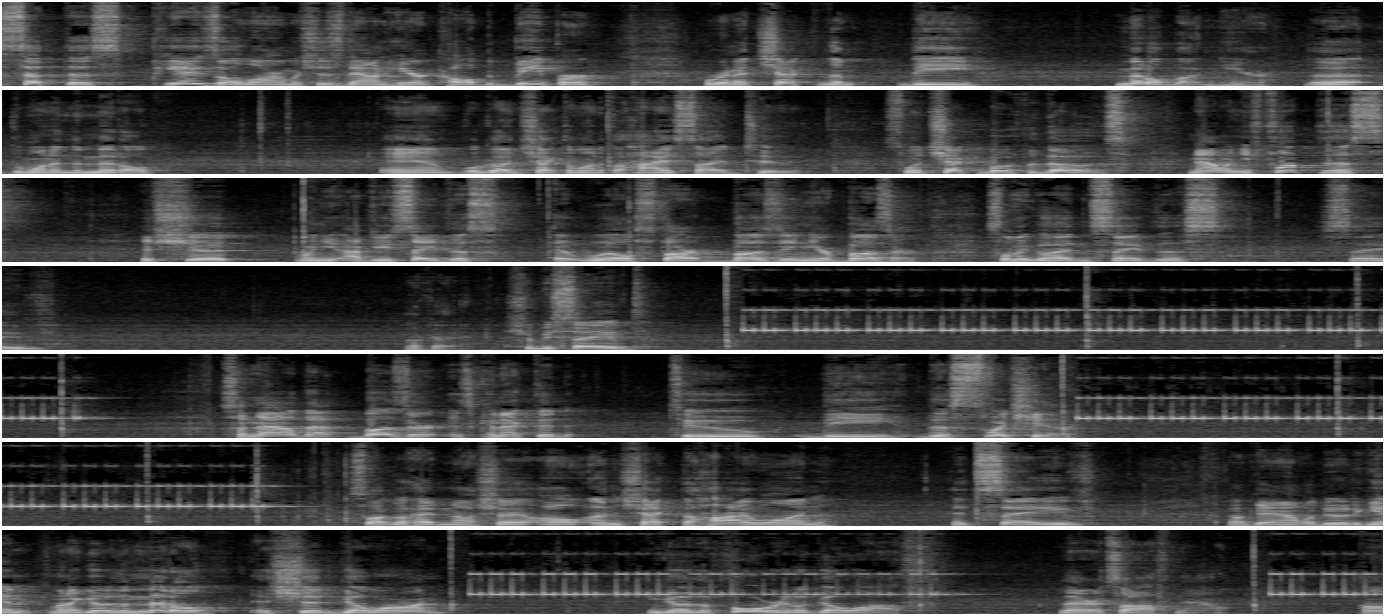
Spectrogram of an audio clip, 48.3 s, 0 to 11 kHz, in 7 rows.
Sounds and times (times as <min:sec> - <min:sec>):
Speech: 0:00.0 - 0:05.0, 0:05.6 - 0:07.8, 0:08.8 - 0:21.1, 0:22.7 - 0:24.1, 0:28.7 - 0:33.0, 0:36.3 - 0:43.8, 0:44.6 - 0:46.1, 0:46.7 - 0:47.6
Buzzer: 0:24.4 - 0:28.3, 0:33.0 - 0:36.1, 0:43.8 - 0:46.4, 0:47.8 - 0:48.3.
